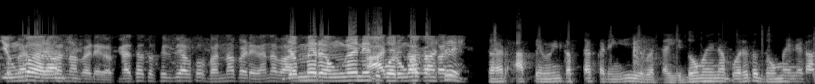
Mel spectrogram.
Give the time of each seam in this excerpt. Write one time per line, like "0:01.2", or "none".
0:04.7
